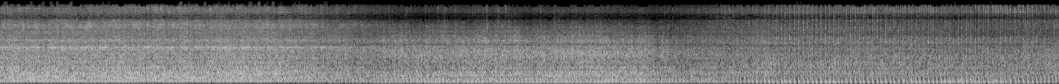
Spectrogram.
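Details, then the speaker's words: 1980 MTD SnowFlite 5-20 snowblower on a new carburetor, cold-started at about -12 after hours outside, clearing snow: even, steady small-engine drone that dips slightly under load and recovers; runs clean and healthy. "well I don't have too much bad to say about that that's no in front of the Skidoo is obviously kind of overkill for what this is meant to do but it uh plowed through it pretty good so I think it's ready to move on to its customer"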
